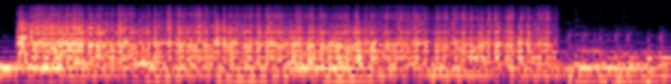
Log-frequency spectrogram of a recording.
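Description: Wire-feed (MIG) welder arc running in one continuous bead, a loud steady hiss that starts at once and cuts off suddenly near the end.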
